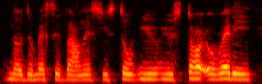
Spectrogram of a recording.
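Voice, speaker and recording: A woman's voice: on the low side, flat delivery, fast talker, warm tone. A woman from Congo, a workplace wellbeing consultant, answering interview questions in an earnest, reflective way, often restarting her phrases.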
